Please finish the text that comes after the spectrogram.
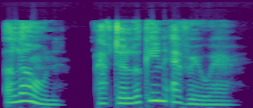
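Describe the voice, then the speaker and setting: A woman reads scripted stage directions as narrator. Her mid-pitched voice is mellow with lively intonation, in a very dry recording. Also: moderate pace, dry recording.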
